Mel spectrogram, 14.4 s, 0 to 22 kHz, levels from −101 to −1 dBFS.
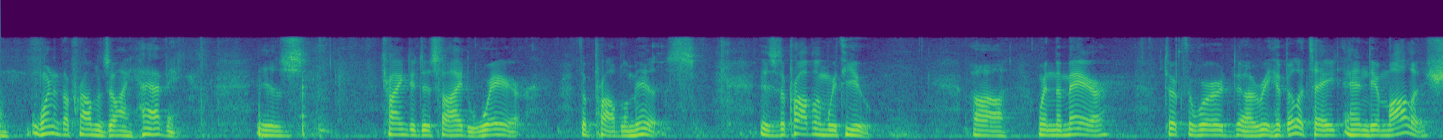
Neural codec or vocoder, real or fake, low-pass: none; real; 7.2 kHz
